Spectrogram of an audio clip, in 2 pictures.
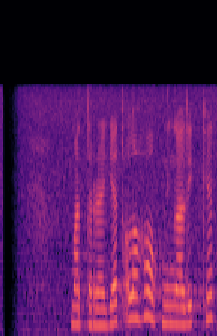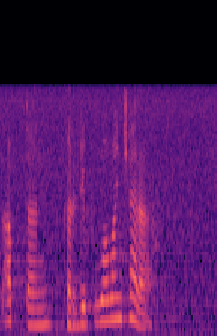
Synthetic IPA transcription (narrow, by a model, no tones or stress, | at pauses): mat̪̚dəɾad͡ʒat̪ɔlɔɦɔk̚niŋalikɛt̪ap̚t̪anɡərdipwawaɲt͡ʃaɾa̰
